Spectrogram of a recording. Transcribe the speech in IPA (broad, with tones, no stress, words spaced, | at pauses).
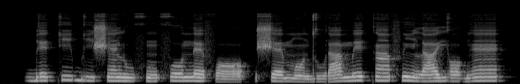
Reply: ɡ͡be˦ ki˦bi˧ ʃɛ̃˦lu˧fũ˧ fo˦nɛ˦˨fɔ˨ | ʃɛ˧mɔ̃˨du˨ ɾa˨˦me˦kã˦ fĩ˦˨la˨˦ jɔ˧ɡɛ̃˦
